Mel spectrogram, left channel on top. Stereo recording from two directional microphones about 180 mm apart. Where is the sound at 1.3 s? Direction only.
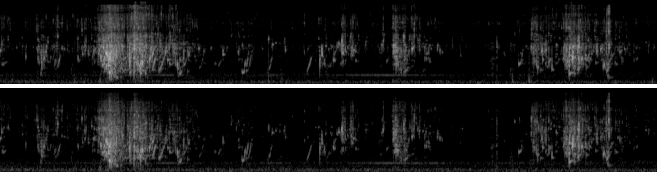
20° left (ahead or behind).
